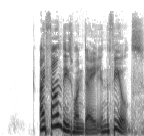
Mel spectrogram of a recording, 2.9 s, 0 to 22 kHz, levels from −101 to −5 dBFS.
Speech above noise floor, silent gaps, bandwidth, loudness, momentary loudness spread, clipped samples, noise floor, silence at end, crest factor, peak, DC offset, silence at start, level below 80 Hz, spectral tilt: 62 dB; none; 15 kHz; -21 LUFS; 7 LU; under 0.1%; -83 dBFS; 0.05 s; 16 dB; -6 dBFS; under 0.1%; 0.8 s; -52 dBFS; -7 dB/octave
